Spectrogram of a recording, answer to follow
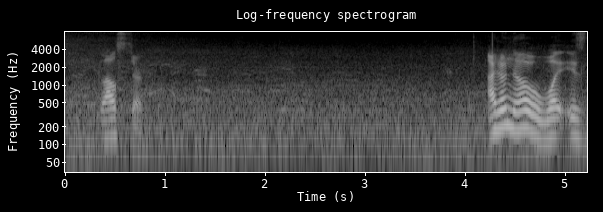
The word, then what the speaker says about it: Gloucester: i don't know and b griffin says it's uh pronounced gloucester gloucester thank you gloucester i don't know what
